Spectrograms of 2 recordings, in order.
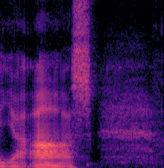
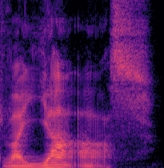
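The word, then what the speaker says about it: וַיַּעַשׂ: the the preform so this is not pronounced by ya'as this is pronounced vayas okay and then you're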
